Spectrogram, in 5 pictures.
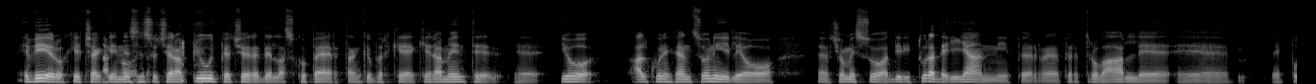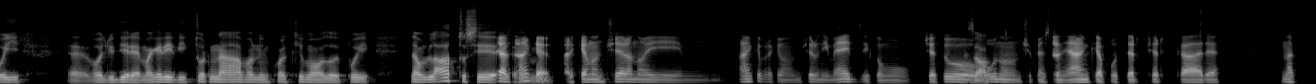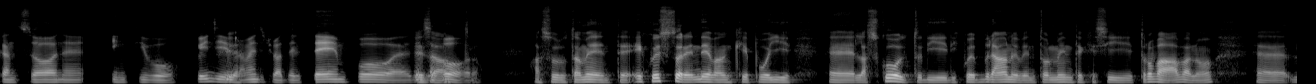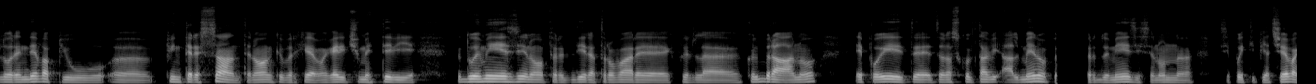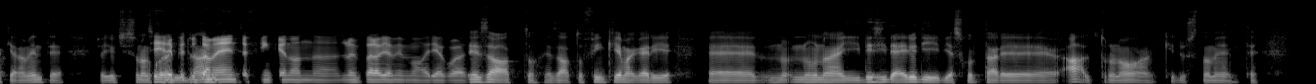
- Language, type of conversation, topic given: Italian, podcast, Come ascoltavi musica prima di Spotify?
- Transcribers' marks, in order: other background noise; throat clearing; "Cioè" said as "ceh"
